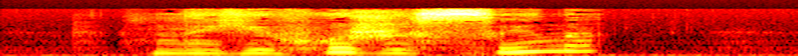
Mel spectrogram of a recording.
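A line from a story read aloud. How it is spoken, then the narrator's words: Frightened disbelieving whisper. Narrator (Russian): с испугом и недоверием прошептала женщина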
